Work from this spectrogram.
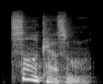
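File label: "sarcasm", British English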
